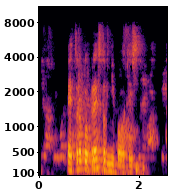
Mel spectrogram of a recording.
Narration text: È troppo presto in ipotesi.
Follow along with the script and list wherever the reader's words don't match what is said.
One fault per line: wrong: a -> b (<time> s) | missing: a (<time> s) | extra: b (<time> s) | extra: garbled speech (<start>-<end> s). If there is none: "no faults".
no faults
